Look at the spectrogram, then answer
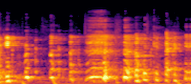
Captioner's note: laughs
